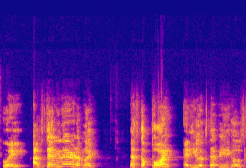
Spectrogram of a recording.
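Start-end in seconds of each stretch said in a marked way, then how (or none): 2.6-3.4 retold retort.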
